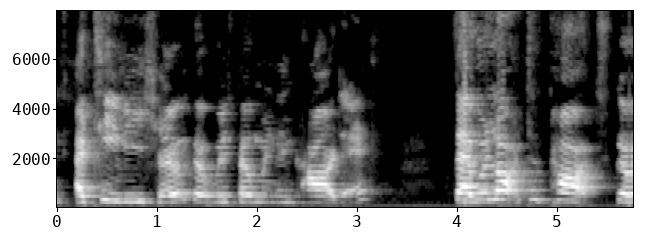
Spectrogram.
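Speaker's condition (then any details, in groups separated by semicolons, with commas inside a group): Cerebral palsy; talks differently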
